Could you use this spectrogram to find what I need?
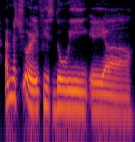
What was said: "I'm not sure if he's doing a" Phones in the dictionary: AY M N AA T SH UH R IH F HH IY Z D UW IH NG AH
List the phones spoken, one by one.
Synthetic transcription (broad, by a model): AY M N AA T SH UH R IH F HH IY S D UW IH NG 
